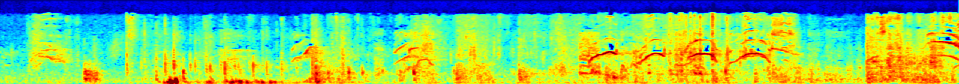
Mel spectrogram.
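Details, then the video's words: Kittens meowing loudly while their mother cat carries them to a new place; several high arched mews in a row near the middle and end, with thumps and handling noise throughout. "Mother cat carries loudly meowing kittens to a new place"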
